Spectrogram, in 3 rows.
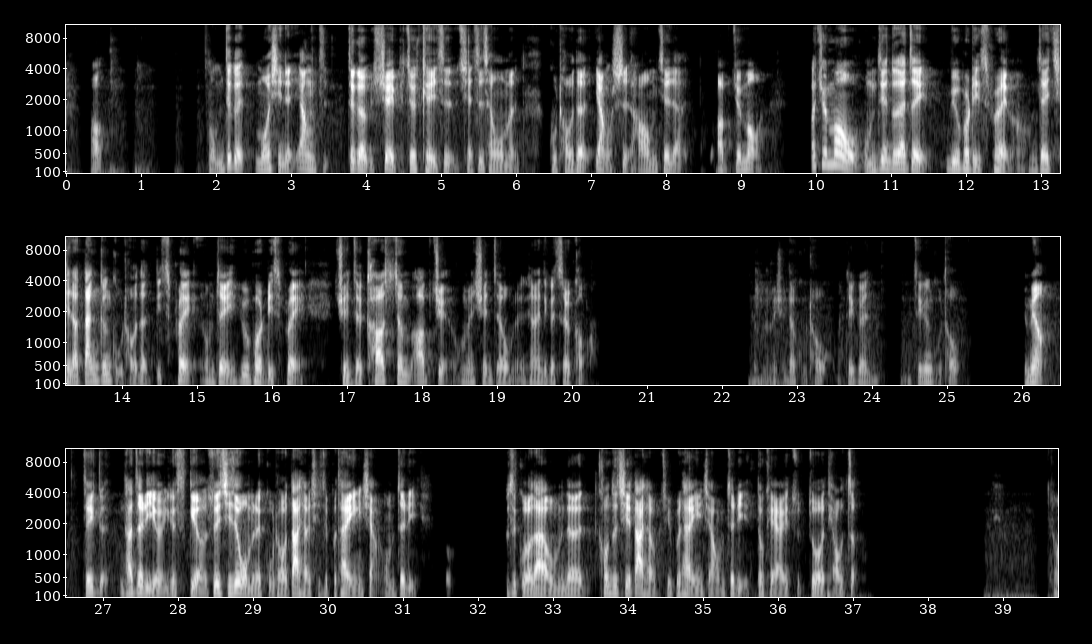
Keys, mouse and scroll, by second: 1.1 shift+middle click, 1.8 click, 6.1 click, 7.6 Tab, 10.2 click, 10.5 click, 13.4 click, 15.7-18.5 drag, 22.5 ctrl+z, 22.8 click, 23.1 click, 24.3 click, 28.3-31.3 drag, 35.6-38.6 drag.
